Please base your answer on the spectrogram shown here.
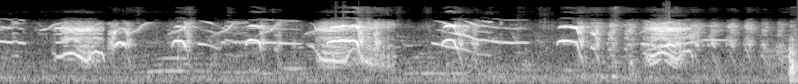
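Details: Wild babbler chicks being fed by a parent: loud squeaky chirps with looping notes and harsh rasps, in quick irregular bursts.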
